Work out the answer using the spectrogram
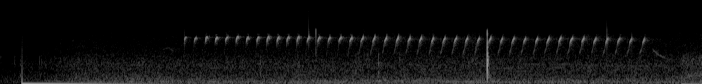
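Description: A bird singing one long, even trill of short high notes, about eight or nine a second, lasting some four and a half seconds. A single sharp click sounds partway through.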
